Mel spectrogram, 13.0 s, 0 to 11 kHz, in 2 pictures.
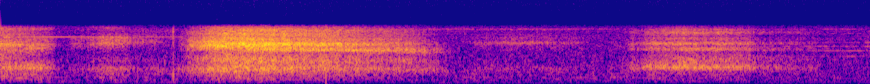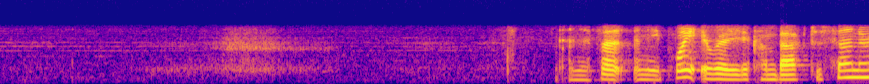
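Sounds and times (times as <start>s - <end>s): woman breathing through nose: 0.0s - 6.1s.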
